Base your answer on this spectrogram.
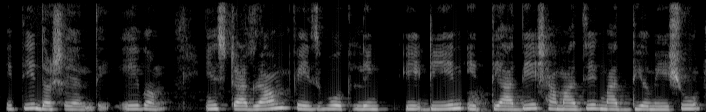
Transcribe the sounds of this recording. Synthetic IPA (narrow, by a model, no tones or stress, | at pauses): it̪id̪ɐɾʃɐjɐnt̪ḭeːʋɐm | insʈaːɡɾaːmpʰeːs̬bukliŋkiɖinit̪ːjaːd̪iʃaːmaːd͡ʒikmad̪ʱjɐmeːʃu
